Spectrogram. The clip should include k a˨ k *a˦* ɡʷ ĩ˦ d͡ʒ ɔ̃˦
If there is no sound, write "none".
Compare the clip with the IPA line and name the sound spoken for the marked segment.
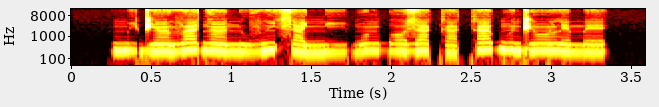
a˦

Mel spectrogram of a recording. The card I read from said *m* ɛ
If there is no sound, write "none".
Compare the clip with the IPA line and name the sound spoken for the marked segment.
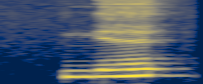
mʲ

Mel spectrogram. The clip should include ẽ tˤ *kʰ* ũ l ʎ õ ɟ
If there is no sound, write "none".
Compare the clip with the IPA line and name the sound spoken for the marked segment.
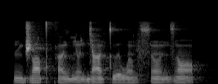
k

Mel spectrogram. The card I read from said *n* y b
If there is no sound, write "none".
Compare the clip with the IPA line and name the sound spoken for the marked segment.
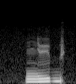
n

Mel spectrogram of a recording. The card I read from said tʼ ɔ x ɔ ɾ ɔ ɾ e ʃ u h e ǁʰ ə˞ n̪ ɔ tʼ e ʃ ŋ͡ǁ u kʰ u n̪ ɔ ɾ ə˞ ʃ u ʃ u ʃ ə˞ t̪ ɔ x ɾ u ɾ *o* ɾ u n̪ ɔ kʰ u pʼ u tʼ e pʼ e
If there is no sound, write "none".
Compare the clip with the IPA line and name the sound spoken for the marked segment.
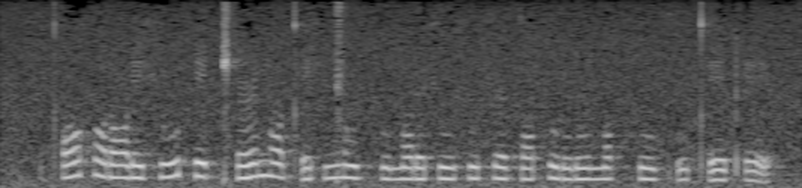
u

